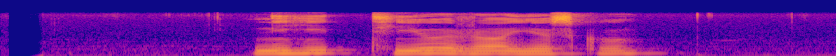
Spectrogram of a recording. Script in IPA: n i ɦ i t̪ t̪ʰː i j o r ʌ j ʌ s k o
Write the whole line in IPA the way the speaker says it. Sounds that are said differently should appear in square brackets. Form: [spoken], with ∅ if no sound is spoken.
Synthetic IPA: n i ɦ i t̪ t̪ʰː i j o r ʌ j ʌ s k o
